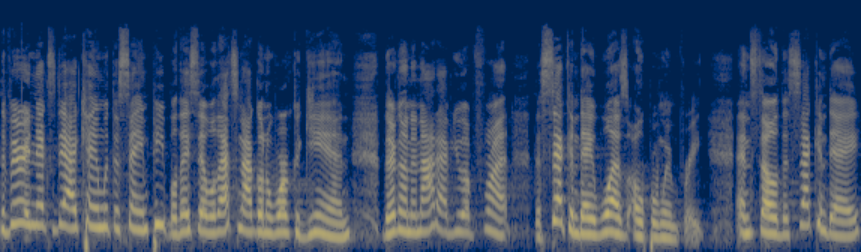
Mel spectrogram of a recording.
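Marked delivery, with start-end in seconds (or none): none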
